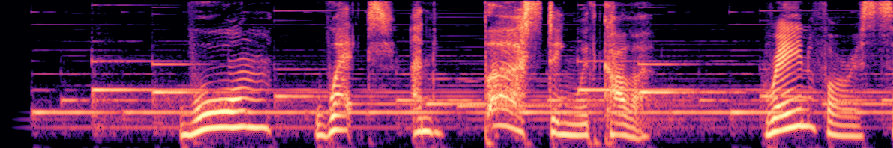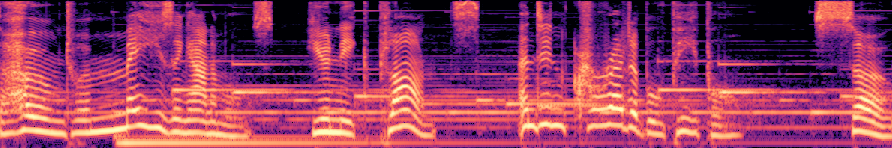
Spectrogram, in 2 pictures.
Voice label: corporate reel; VOICEFOX

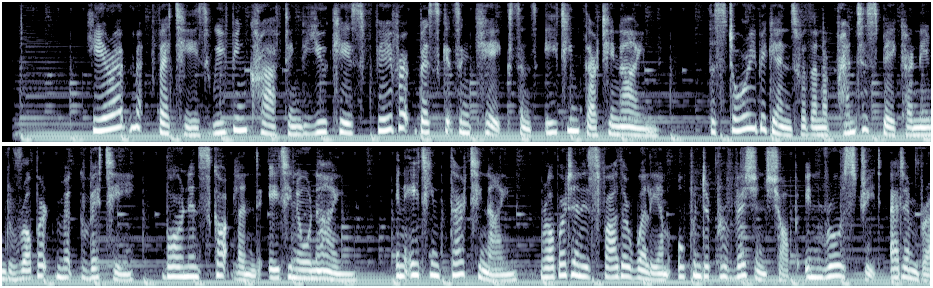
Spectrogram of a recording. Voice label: SCOTTISH CORPORATE

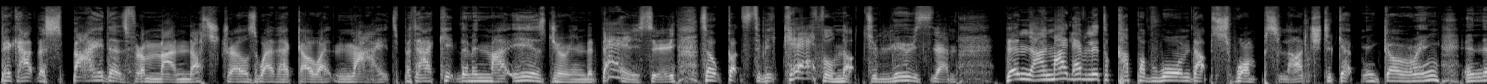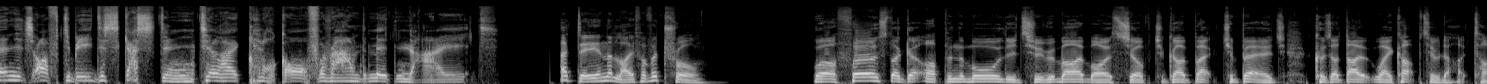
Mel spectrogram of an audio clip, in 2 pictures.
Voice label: CHARACTER VOICE

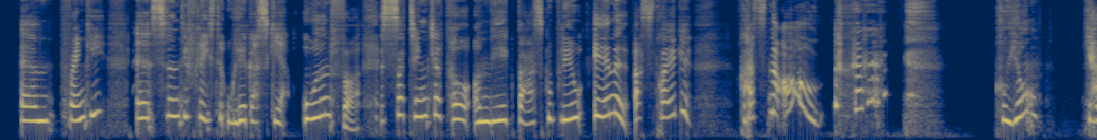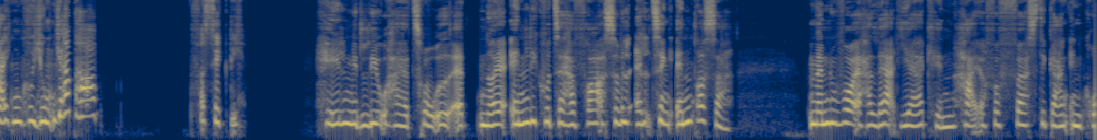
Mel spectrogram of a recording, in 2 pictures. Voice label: Animation, DK UK US; VOICEFOX

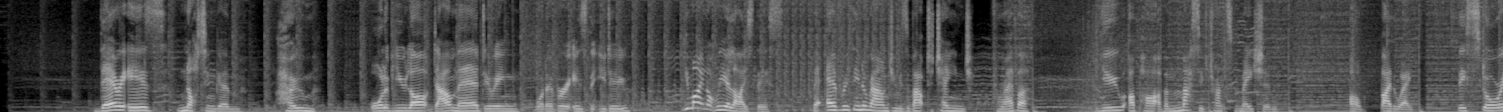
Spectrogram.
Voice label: corporate reel; VOICEFOX

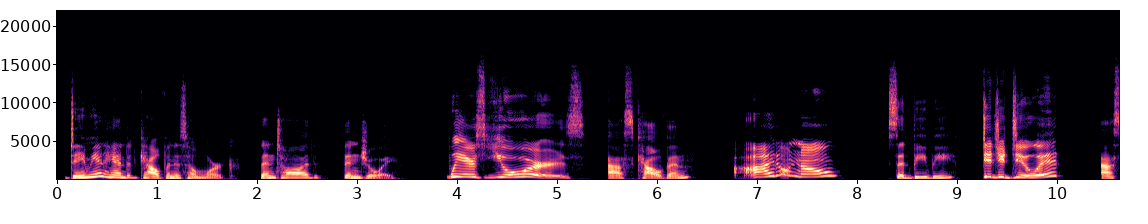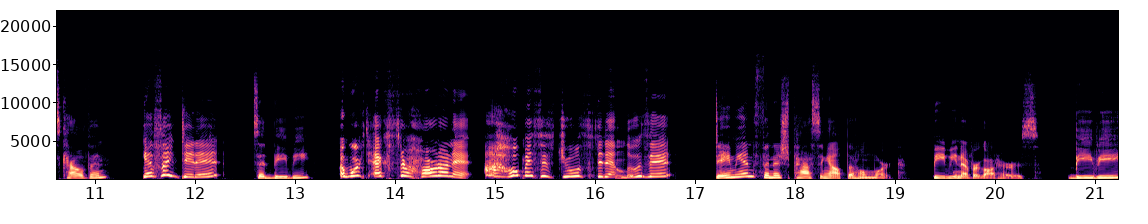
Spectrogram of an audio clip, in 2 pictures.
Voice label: Audiobook Sample 3rd Person Grade School

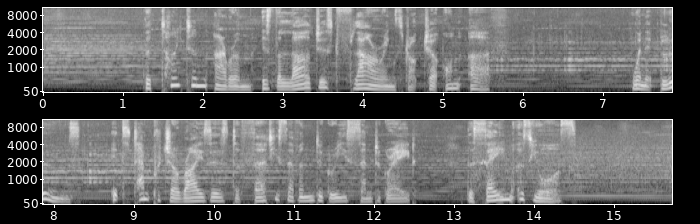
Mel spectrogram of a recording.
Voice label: immersive audioguide; eden

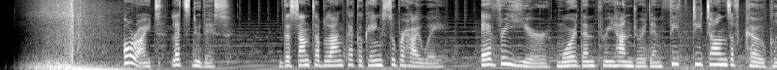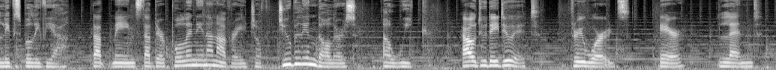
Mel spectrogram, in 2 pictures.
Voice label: English Narration; VOICEFOX

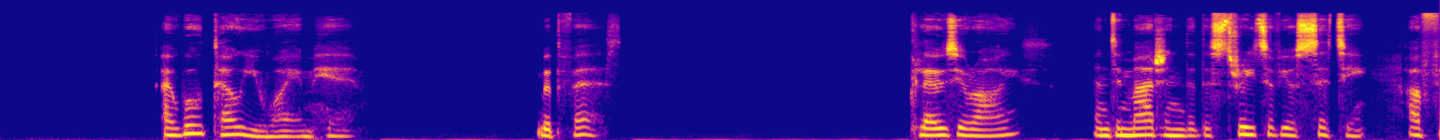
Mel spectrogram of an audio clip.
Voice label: English narration documentary

